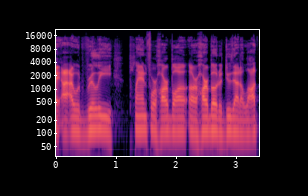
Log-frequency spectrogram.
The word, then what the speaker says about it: Harbaugh: I want us to get some sacks on Harbaugh or on Brosmer this week.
